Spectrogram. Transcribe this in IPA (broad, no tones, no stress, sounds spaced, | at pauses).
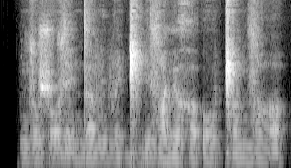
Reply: n z o ʃ o z e n d ɜ v u β e ɡ͡ǁ i ɾ i z ɑ lʲ ʌ x ʌ ʔ o ǁ ʌ n z ɑ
